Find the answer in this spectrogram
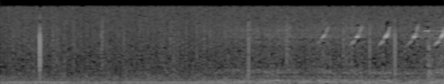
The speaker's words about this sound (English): Birds are waking up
